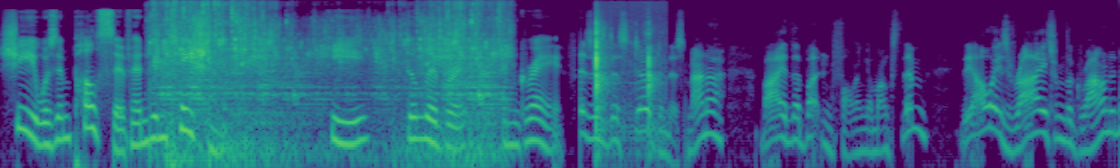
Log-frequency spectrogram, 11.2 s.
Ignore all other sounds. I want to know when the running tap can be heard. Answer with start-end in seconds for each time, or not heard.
1.4-5.2.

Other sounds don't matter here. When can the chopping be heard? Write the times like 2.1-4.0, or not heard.
6.0-6.6.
